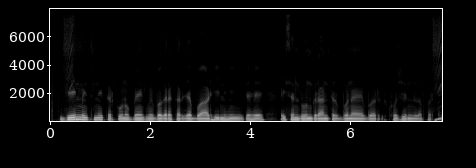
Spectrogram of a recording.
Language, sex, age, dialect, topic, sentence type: Chhattisgarhi, male, 18-24, Northern/Bhandar, banking, statement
